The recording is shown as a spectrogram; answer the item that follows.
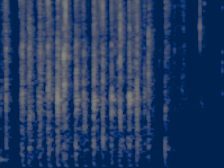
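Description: Tarot cards being shuffled by hand: a fast, faint run of card clicks that thins out near the end.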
